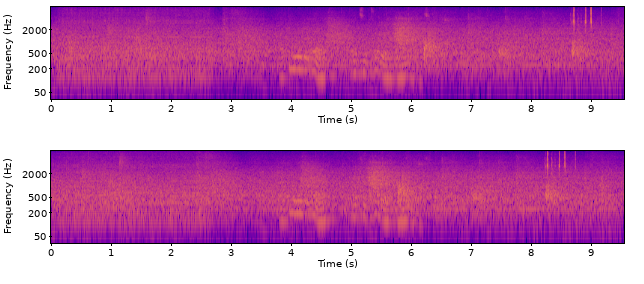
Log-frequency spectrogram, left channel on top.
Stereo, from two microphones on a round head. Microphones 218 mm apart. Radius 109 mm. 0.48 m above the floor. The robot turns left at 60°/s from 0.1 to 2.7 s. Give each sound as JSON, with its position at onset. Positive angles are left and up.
{"t": 3.8, "sound": "a man speaking", "side_deg": 70, "distance_m": 7.5}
